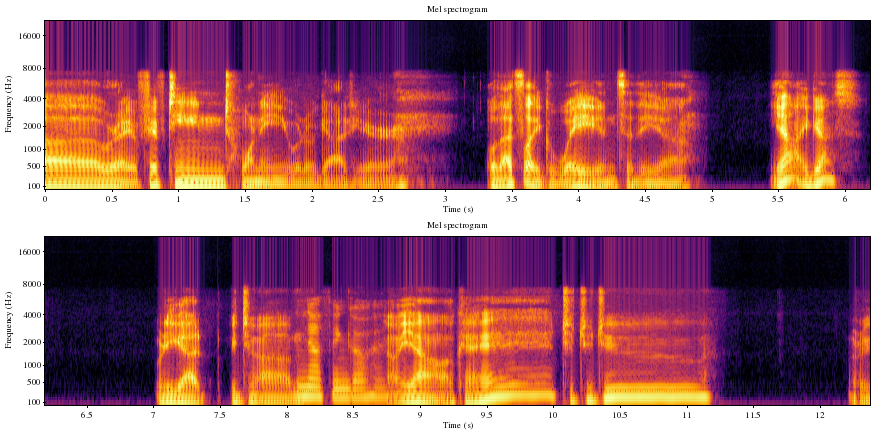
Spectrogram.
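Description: A middle-aged man speaks calmly and quietly.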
